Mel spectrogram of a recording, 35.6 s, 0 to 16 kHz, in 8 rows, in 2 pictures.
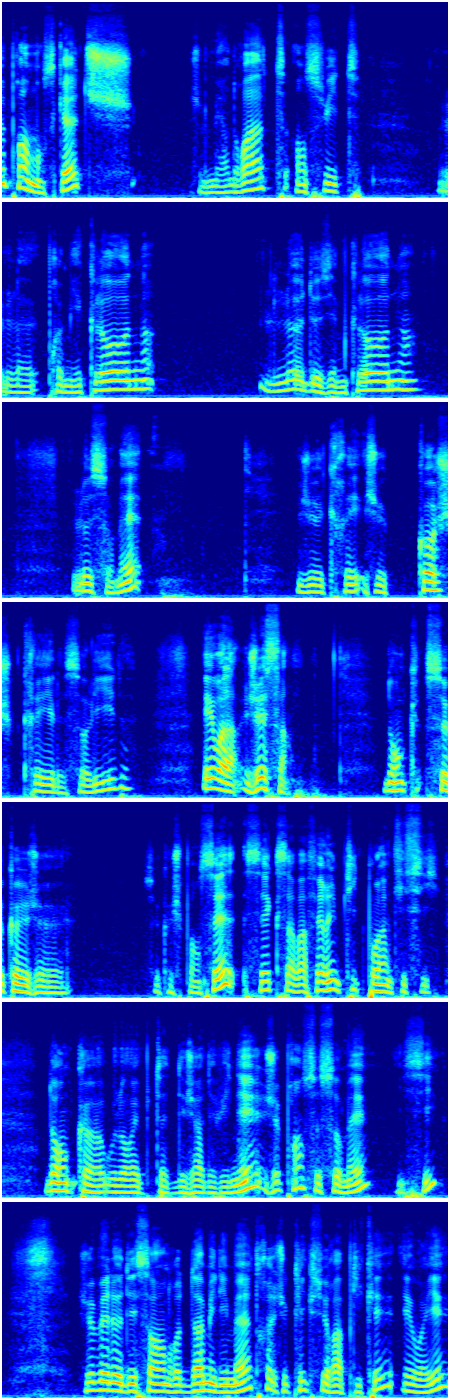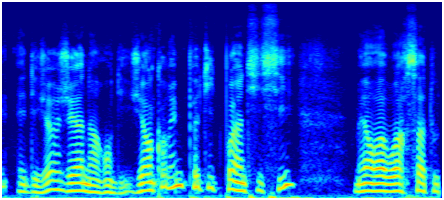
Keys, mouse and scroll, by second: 0.1 click, 1.4 click, 4.0 click, 5.1 click, 7.3 click, 8.6 click, 9.6 click, 10.9 click, 13.6 click, 14.5 click, 15.4-17.7 drag, 18.1 click, 19.6 click, 23.0 click, 25.3 click, 26.0 click, 28.3 scroll down 2, 29.7 click, 30.9-33.1 drag, 33.7-35.4 drag, 35.5-35.6 drag.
